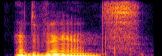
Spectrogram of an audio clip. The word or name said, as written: advance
